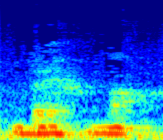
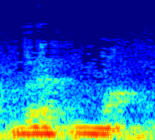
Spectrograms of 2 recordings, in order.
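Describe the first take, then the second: First: The h sound comes before the m. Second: The h sound comes before the m.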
